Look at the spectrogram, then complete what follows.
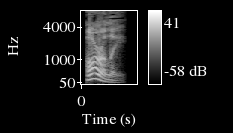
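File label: "aurally", British English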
